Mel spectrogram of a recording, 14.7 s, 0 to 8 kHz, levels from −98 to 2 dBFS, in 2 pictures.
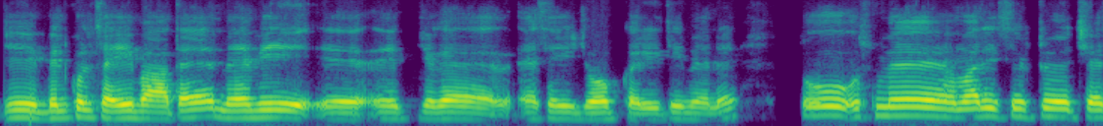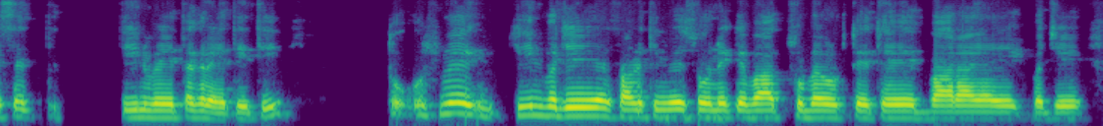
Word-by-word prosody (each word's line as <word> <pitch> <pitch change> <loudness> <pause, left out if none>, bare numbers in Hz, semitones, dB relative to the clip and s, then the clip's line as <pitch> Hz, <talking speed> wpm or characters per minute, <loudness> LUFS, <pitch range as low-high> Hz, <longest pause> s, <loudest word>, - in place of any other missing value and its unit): जी, 135 +1 +1
बिल्कुल 130 +3 +1
सही 130 -1 +4
बात 120 -3 +1
है। 145 +3 +3
मैं 130 0 +2
भी 135 +1 0 0.2
अ, 440 +3 -1
एक 115 -1 -5
जगह 115 - 0 0.2
ऐसे 410 -3 -6
ही 355 -2 -2
जॉब 450 0 +2
करी 395 -7 -3
थी 355 -1 -5
मैंने। 450 +1 -5 0.5
तो 170 -1 +1
उसमें 170 0 +2
हमारी 150 +2 +1
शिफ्ट 150 +1 -4 0.2
6 140 -1 +1
से 130 - -7 0.6
3 135 0 -5 0.2
तक - - -3
रहती 420 -6 0
थी। 325 - -6 0.8
तो 425 - -6 0.2
उसमें 405 -3 -1 0.2
3 175 +1 -3
बजे 160 -1 +3
या 160 -1 +5
साढ़े 140 -1 0
3 140 - -6
बजे 145 0 +4
सोने 135 -1 0
के 135 - 0
बाद 130 0 +1
सुबह 130 0 +1
उठते 130 -1 0
थे 125 - +1 0.2
12 120 0 +2
या 120 - +2
1 115 0 -4
140 Hz, 175 wpm, -13 LUFS, -, 0.8 s, या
